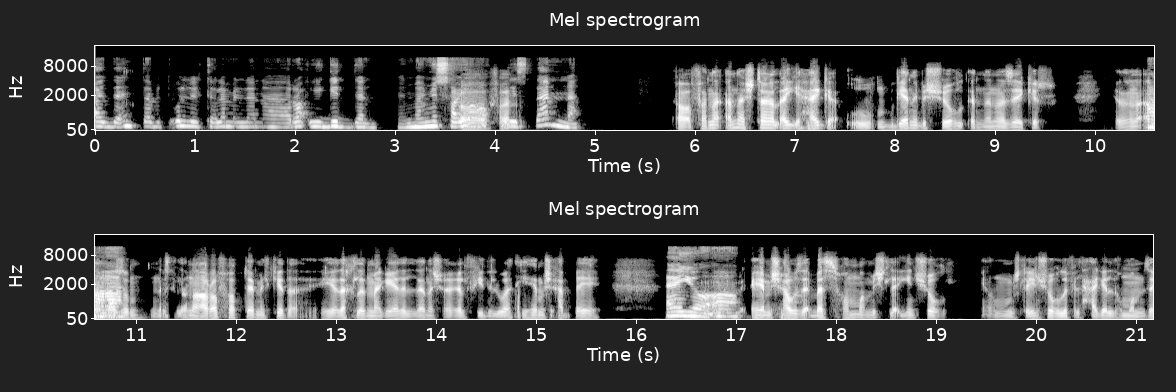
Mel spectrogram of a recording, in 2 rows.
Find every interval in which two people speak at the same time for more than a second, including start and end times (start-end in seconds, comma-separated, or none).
none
